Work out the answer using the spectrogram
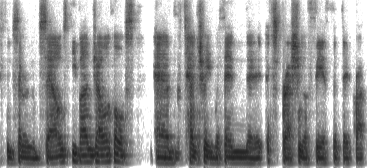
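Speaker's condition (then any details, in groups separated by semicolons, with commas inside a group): Cleft lip and palate; congenital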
